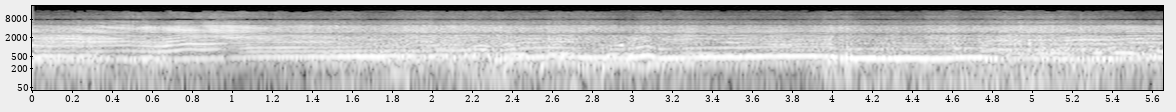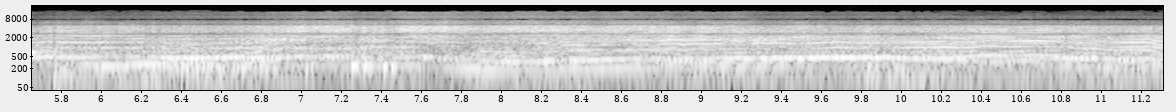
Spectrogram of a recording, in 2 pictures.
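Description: Several autocross buggy engines revving on a dirt track. The pitch rises and falls repeatedly as the cars brake and accelerate through the corner, and one engine note drops low about eight seconds in as a car runs past.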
